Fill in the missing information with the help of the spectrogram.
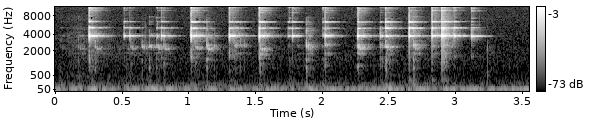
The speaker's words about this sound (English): And I drink it with just a little bit of sugar. So I'm just going to stir that into my tea.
